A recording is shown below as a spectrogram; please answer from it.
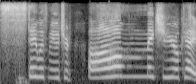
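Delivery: very high voice, weeping and crying through words. Voicing Kilroy holding his friend's frostbitten corpse: Kilroy crying. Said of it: "crying here".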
